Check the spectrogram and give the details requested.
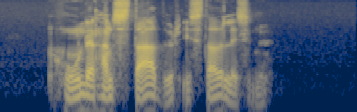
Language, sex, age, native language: Icelandic, male, 30-39, Icelandic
